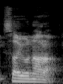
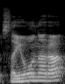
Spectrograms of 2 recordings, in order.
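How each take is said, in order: First: "sayonara" with a quick, short yo. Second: "sayonara" with the yo held long. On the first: Teacher to learners, "sayonara" with a short yo. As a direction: clip the yo in "sayonara". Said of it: "you can make it a shorter one". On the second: Teacher to learners, "sayonara" with a long yo. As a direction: stretch the yo in "sayonara". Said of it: "you can make it a long vowel". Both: Shown as a demonstration.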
